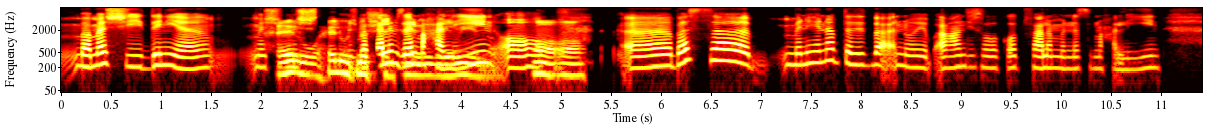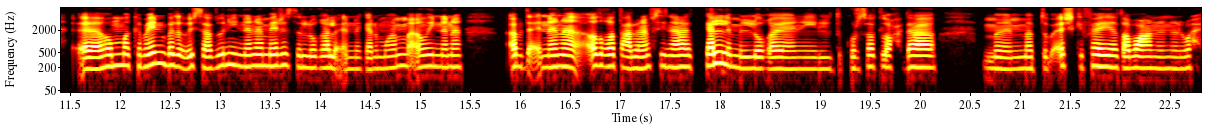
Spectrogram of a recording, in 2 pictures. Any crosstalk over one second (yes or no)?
yes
